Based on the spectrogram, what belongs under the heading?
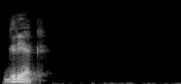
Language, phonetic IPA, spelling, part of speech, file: Russian, [ɡrʲek], грек, noun, Ru-грек.ogg
- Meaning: Greek (by ethnicity)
